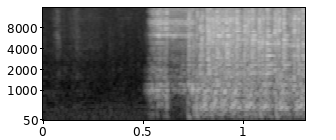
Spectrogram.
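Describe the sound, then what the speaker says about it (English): An impact tool on a 15mm socket suddenly kicks in and hammers loudly and continuously at a Ford Focus tie rod nut, close up with no voices. "Using a 15mm socket, we're going to remove our nut for our tie rod."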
